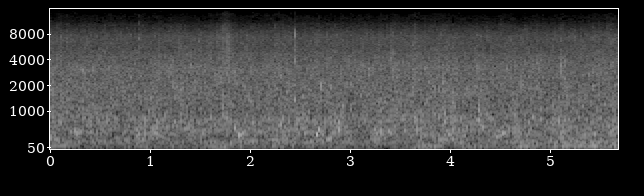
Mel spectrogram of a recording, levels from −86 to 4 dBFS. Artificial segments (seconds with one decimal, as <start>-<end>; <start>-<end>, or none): none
